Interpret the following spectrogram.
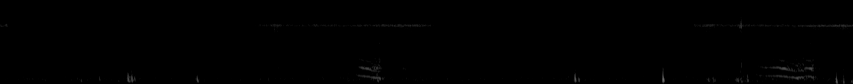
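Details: A son's snoring keeping his father awake: quiet, hissing, slightly whistling breath noises recurring every few seconds in a quiet room, light snoring.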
